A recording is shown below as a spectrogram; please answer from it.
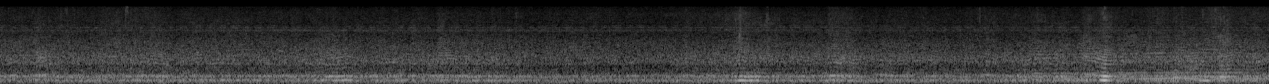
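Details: Swarm of bees leaving its hive: continuous layered humming, low tones wavering slightly, with occasional louder individual bees flying close, notably near the end.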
